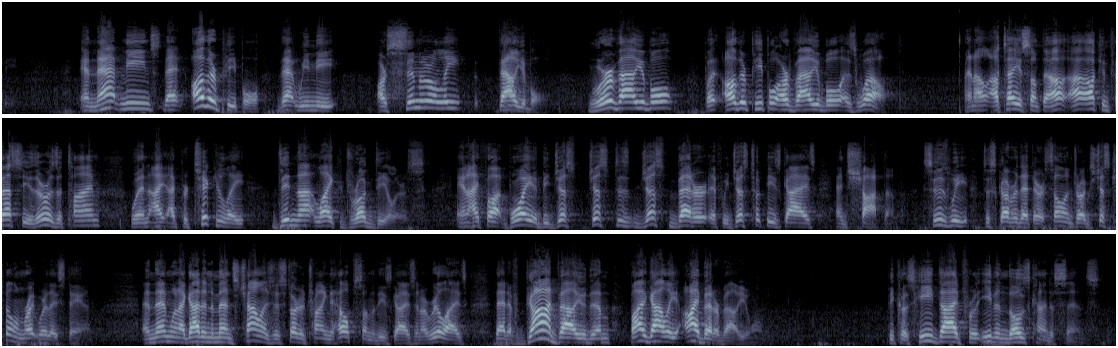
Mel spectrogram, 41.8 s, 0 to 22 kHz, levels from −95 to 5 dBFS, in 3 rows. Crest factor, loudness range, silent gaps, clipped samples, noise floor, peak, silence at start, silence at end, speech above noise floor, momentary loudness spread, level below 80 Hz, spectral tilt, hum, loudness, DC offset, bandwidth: 20 dB; 7 LU; none; under 0.1%; -76 dBFS; -16 dBFS; 1 s; 0.25 s; 40 dB; 16 LU; -80 dBFS; -3.5 dB/octave; none; -36 LUFS; under 0.1%; 12.5 kHz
